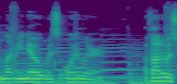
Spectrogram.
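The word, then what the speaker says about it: Euler: today years old when I realized Oiler is pronounced Oiler it I I had that concept introduced to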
